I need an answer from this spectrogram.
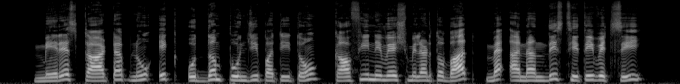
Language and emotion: Punjabi, happy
